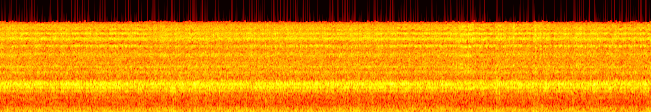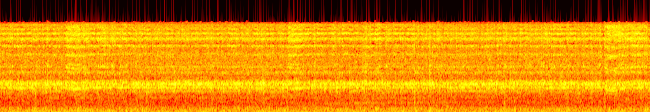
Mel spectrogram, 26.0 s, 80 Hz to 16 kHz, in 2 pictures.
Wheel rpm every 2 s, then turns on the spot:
230, 230, 230, 230, 230, 230, 230, 230, 230, 230, 240, 240, 230.
none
